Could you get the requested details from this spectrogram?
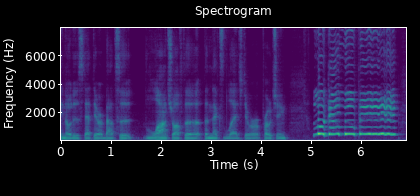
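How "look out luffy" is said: very high, loud falsetto; squeaky warning scream. Acted. Sanji warning Luffy of the ledge, in a squeaky scream. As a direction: shout the warning in a tiny voice. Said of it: "he screamed".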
